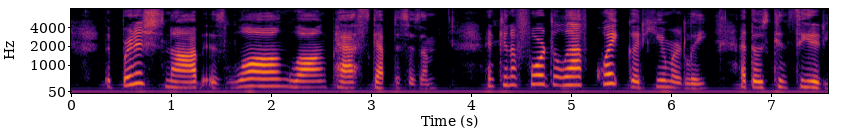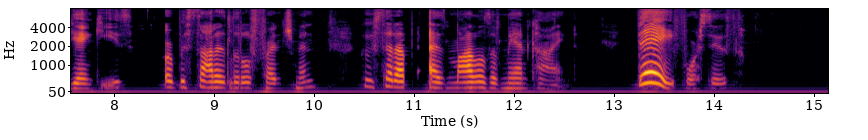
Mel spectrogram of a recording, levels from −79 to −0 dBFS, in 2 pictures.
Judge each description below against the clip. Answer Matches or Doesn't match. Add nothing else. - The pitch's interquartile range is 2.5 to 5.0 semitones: Doesn't match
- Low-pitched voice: Doesn't match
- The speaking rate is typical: Doesn't match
